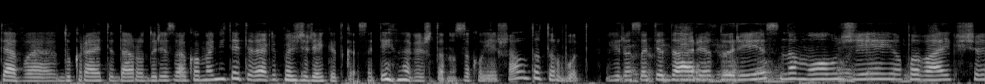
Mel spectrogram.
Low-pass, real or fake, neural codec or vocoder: 7.2 kHz; fake; codec, 16 kHz, 16 kbps, FreqCodec, smaller model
